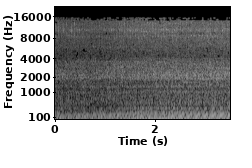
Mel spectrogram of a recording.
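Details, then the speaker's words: Fiat Marea 2.4 at idle; regular puffing tick about three per second over the engine's low hum, from a leak at the exhaust manifold joint; exhaust manifold joint leak. "Ah tá com o vazando um pouco no coletor nessa junção aqui beleza pode ligar tu estavas a nessa junção aqui do coletor tem que resolver isso também"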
